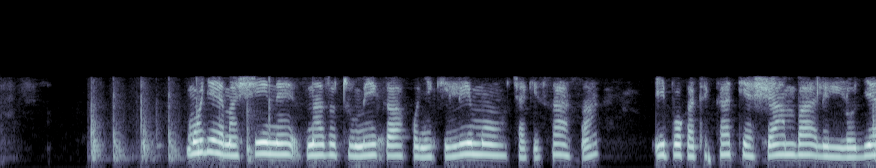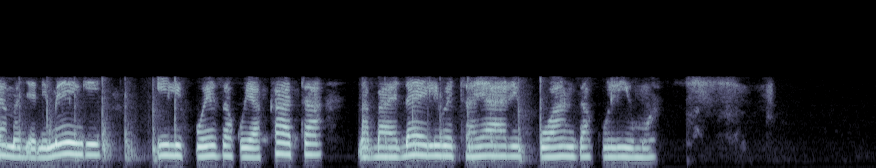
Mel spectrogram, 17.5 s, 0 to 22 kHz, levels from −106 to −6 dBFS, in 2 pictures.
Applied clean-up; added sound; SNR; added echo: none; Run; 16 dB; none.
